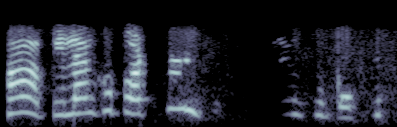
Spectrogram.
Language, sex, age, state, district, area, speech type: Odia, female, 45-60, Odisha, Sundergarh, rural, conversation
